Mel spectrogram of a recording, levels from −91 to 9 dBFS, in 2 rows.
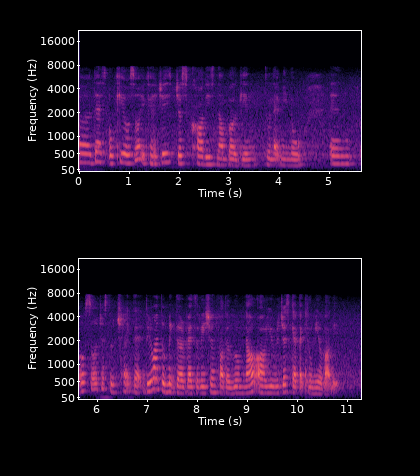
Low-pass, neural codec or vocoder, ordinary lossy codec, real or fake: none; none; none; real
